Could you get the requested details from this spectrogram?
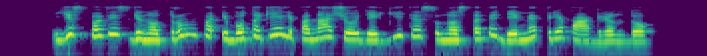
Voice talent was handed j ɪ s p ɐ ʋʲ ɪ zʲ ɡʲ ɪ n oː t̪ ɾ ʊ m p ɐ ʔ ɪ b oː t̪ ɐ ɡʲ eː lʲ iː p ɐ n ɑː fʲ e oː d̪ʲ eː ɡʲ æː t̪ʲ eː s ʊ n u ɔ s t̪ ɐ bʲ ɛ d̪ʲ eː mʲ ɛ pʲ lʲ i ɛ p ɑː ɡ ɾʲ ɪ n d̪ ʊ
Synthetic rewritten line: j ɪ s p ɐ ʋʲ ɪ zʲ ɡʲ ɪ n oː t̪ ɾ ʊ m p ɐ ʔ ɪ b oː t̪ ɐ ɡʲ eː lʲ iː p ɐ n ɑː ʃʲ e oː d̪ʲ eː ɡʲ iː t̪ʲ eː s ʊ n u ɔ s t̪ ɐ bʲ ɛ d̪ʲ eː mʲ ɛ pʲ ɾʲ i ɛ p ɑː ɡ ɾʲ ɪ n d̪ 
